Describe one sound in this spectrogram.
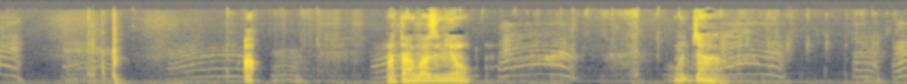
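A cat crunches food from a bowl.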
